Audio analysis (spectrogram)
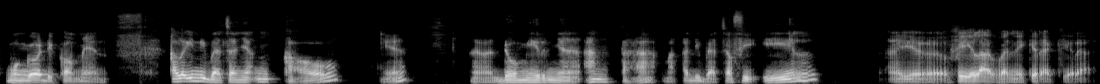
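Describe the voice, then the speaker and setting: A man teaching Arabic grammar in an online study session, relaxed and chuckling often, drawing out Arabic slowly. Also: sits low, gravelly, no room sound, dull audio. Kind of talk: online livestream lesson, reading comments.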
